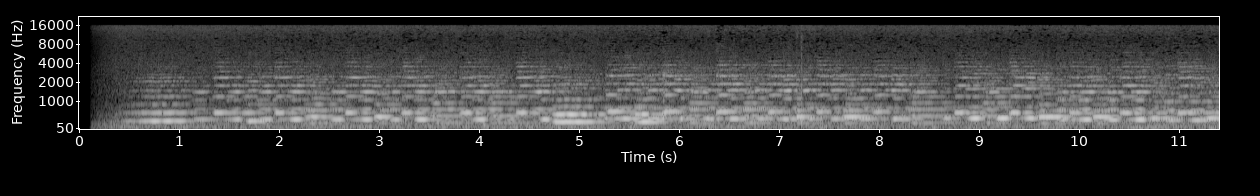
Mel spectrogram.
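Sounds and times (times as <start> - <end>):
violin excerpt: 0.2 - 11.3.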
